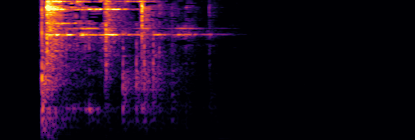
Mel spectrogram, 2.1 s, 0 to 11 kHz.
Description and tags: Glass Smash, Bottle, A
Raw audio of dropping a glass bottle on a tiled floor.
An example of how you might credit is by putting this in the description/credits:
The sound was recorded using a "H1 Zoom V2 recorder" on 19th April 2016.
bottle, break, breaking, crash, glass, shatter, smash, smashing, tile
